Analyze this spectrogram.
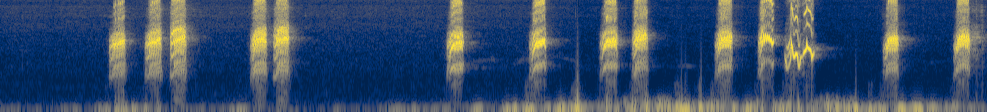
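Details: Gacor-style kutilang, the sooty-headed bulbul: bright paired chirps in short bursts, with a gap after the opening notes and a soft low rumble beneath the later phrases.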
